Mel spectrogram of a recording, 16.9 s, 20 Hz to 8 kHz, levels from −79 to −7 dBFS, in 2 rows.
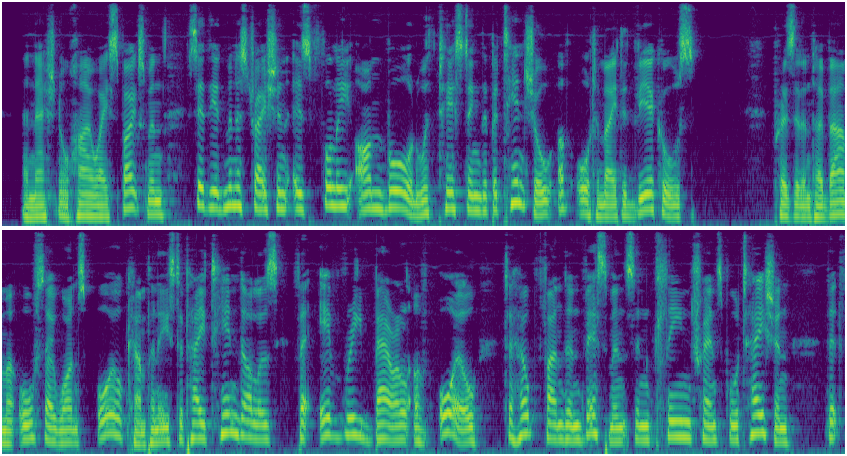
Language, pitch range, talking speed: English, 115-165 Hz, 140 wpm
